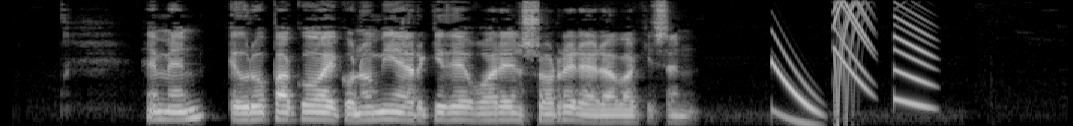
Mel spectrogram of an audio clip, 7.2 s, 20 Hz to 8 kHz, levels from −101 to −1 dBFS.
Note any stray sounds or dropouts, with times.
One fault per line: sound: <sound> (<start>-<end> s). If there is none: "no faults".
sound: chirp (5.1-6.3 s)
